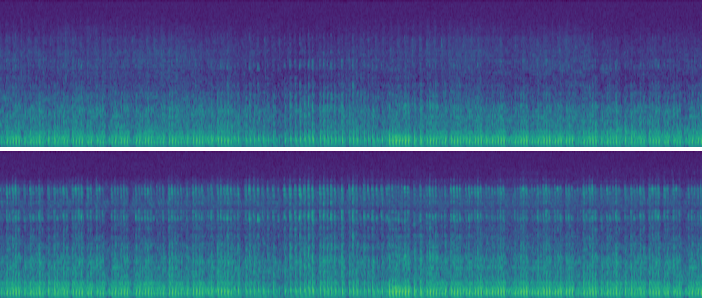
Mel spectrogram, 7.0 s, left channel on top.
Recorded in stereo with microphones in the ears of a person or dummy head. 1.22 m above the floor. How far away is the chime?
No chime in this recording.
